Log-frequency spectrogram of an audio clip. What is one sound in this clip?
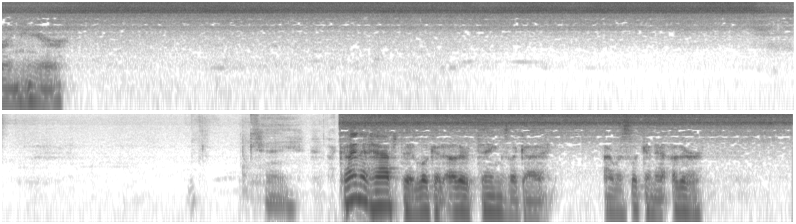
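An airbrush hisses steadily as it sprays.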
